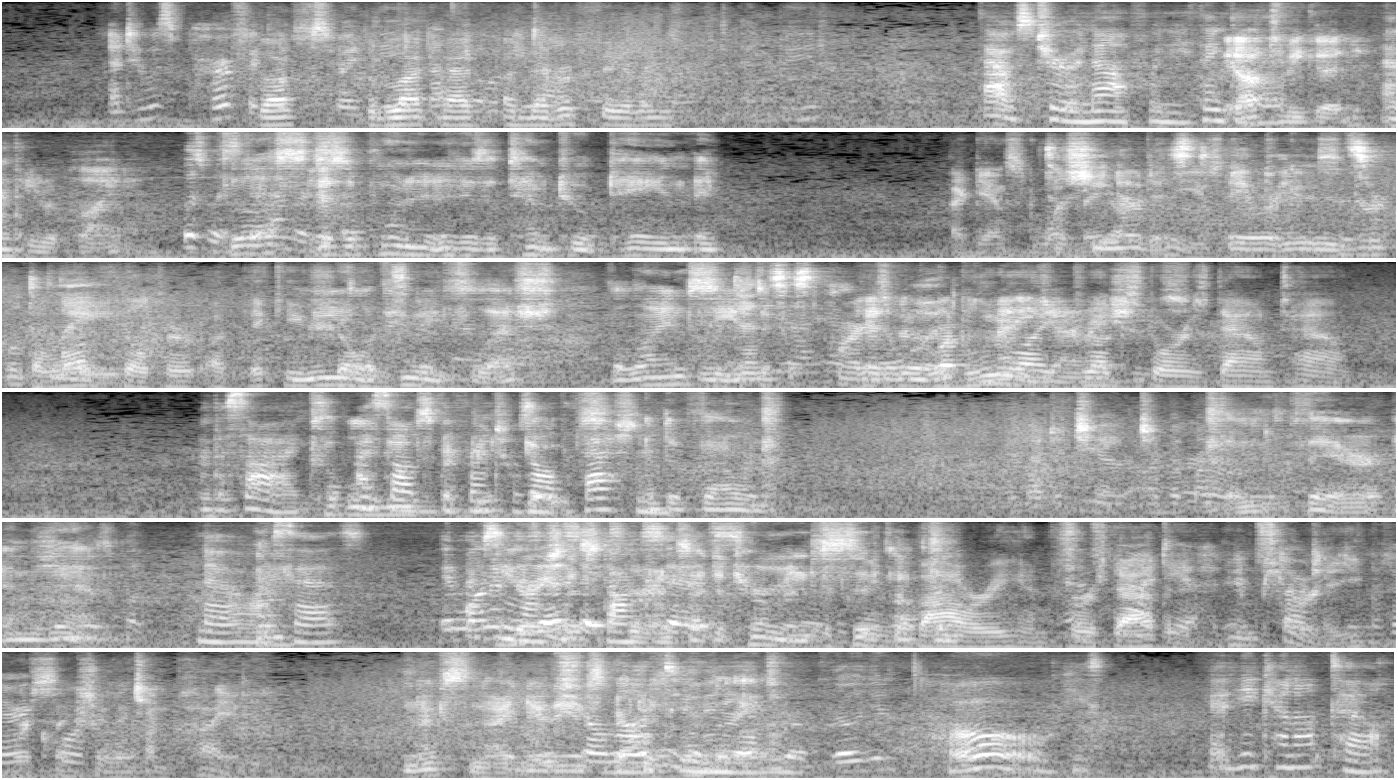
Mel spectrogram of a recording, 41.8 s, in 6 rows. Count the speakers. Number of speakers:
ten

